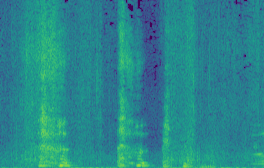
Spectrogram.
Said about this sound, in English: Chew these. Good for coughing. Well, are they helping? Don't swallow. You made it worse. Why are you giving her leaves that make her cough?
